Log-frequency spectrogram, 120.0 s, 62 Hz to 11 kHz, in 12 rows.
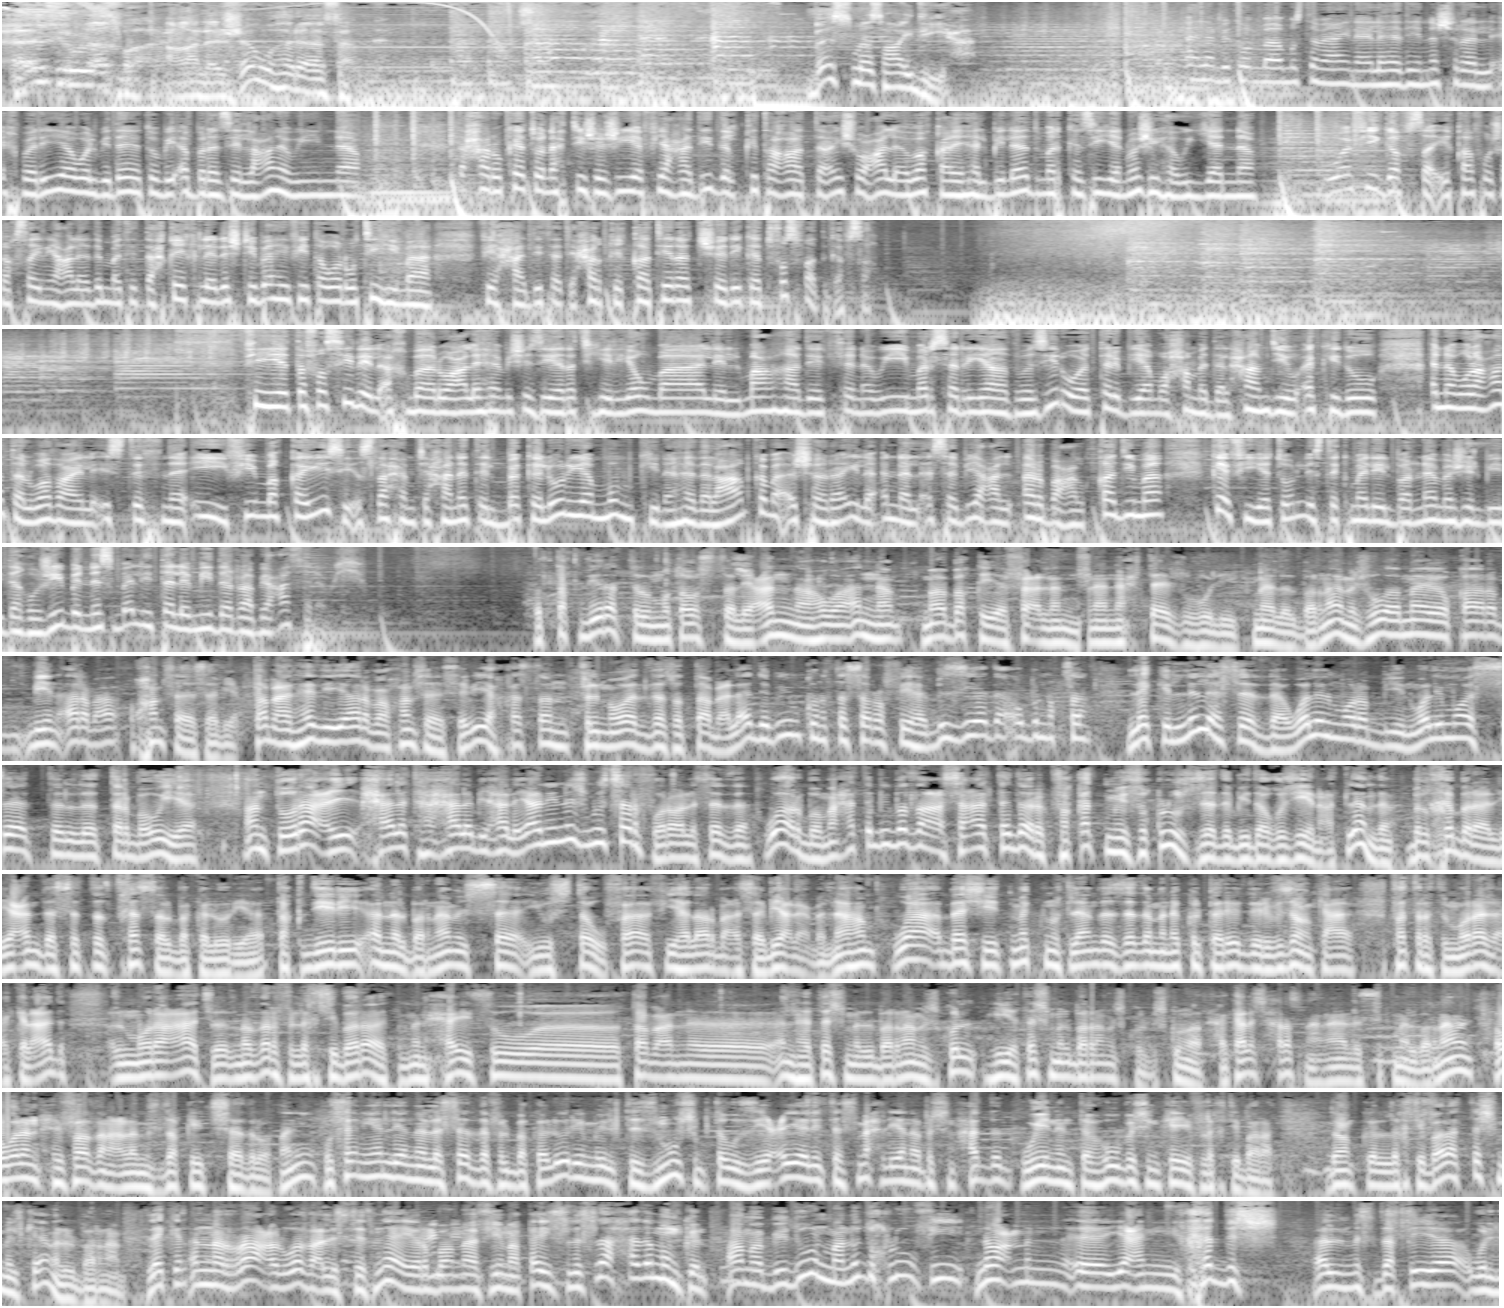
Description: نشرة أخبار منتصف النهار ليوم الخميس 28 ماي 2020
